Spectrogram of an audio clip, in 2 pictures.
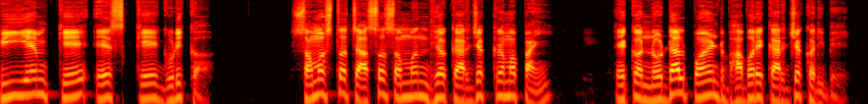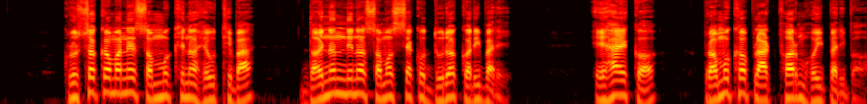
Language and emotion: Odia, neutral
